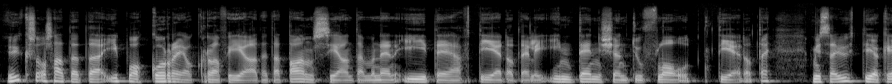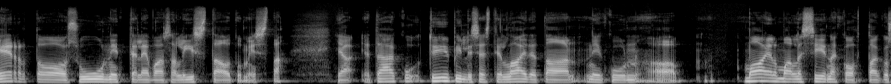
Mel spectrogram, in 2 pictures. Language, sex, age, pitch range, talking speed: Finnish, male, 20-39, 110-130 Hz, 100 wpm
